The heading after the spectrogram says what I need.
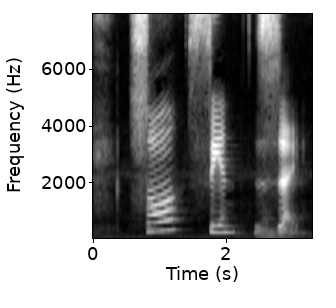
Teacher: Ujung lidahnya menyentuh dinding gigi seri bawah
